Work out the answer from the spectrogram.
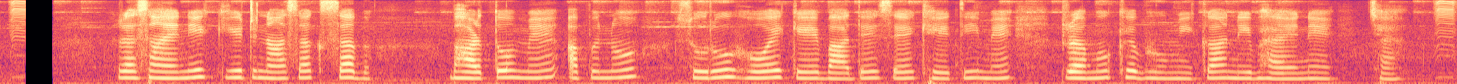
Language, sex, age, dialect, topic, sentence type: Maithili, female, 18-24, Angika, agriculture, statement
